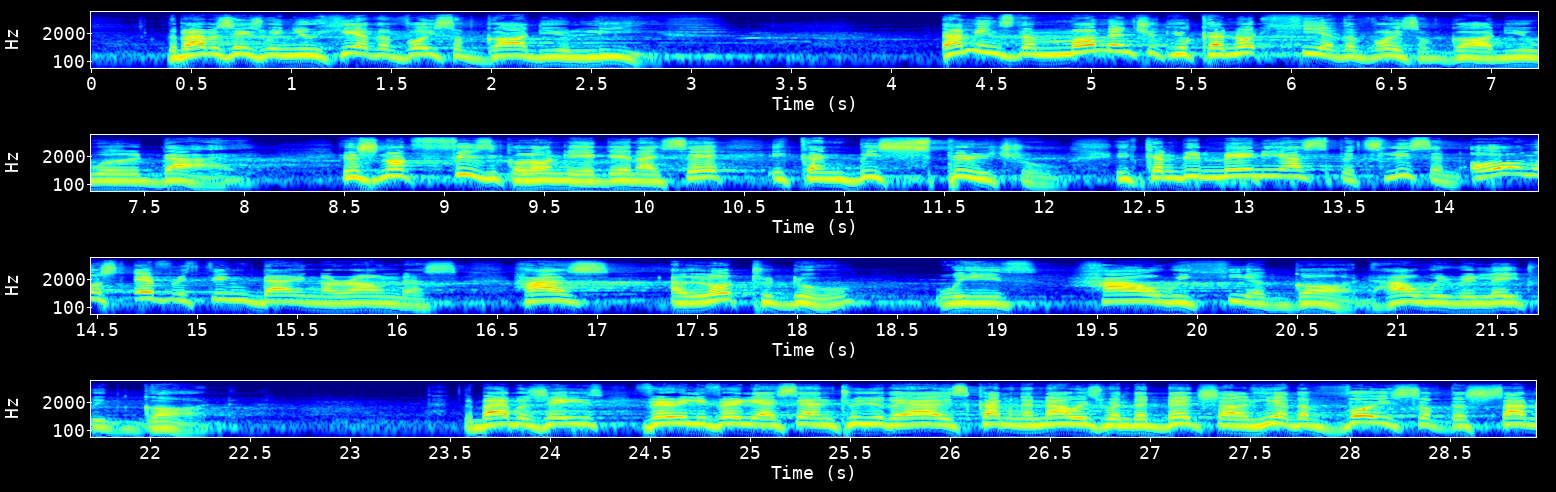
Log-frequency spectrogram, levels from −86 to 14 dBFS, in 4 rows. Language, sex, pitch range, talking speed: English, male, 170-230 Hz, 185 wpm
